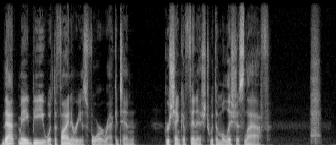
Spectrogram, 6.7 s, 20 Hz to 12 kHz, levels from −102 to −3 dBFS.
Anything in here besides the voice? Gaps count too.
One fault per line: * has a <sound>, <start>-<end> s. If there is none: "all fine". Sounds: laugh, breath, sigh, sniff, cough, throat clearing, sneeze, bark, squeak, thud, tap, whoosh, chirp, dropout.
* has a sniff, 6.2-6.5 s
